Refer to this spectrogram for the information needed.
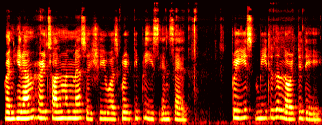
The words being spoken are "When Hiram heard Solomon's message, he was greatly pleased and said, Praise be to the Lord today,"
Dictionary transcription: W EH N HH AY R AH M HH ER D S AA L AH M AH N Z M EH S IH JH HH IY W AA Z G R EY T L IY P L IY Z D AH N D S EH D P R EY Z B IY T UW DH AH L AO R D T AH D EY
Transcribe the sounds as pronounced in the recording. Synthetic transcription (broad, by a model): W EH N HH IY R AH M HH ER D S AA L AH M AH N M EH S IH JH HH IY W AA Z G R EY T L IY P L IY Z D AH N S EH D P R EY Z B IY T UW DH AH L AO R D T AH D EY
